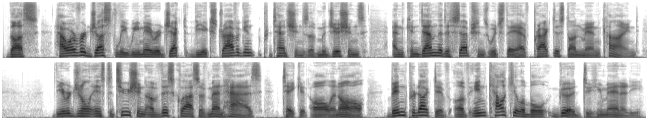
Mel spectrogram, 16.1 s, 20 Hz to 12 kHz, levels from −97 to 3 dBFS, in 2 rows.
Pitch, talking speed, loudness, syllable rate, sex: 125 Hz, 155 wpm, -19 LUFS, 5.3 syllables/s, male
